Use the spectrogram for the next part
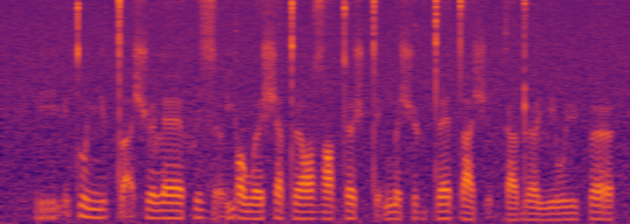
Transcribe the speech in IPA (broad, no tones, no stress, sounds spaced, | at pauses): rʲ ḛ t̪ u nʲ o t̪ a̰ ʃ ø l ɛː f i z ə̰ j ɔ w ə ʃ a t̪ œː zˤ a t œ ʃ t ḛ n̪ ə ʃ œ ɖ t̪ ɛ t a ʃ ḛ k a ɖ œː lʲ ø w yː p œ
